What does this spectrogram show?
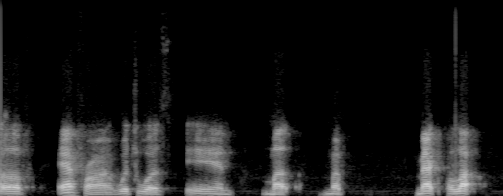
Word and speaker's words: Machpelah: And the field of Ephron, which was in Machpelah. Right. You said it right, Machpelah.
